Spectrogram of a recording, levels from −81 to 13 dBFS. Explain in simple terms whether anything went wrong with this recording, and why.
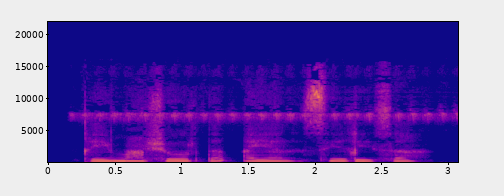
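Whole chunks of the compressed speech never reached the player. They were either missing from the file or rejected by the decoder as damaged. This fault is called compressed frames skipped. At 0.69 s the speech suddenly jumps ahead by almost half a second, and at 2.30 s it jumps again by about half a second.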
